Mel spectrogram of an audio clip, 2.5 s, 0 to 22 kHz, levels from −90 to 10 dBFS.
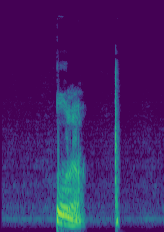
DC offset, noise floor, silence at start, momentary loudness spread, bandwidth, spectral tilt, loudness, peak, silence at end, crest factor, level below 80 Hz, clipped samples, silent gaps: under 0.1%; -57 dBFS; 0.85 s; 13 LU; 7.6 kHz; -7.5 dB/octave; -16 LUFS; -2 dBFS; 0.7 s; 16 dB; -54 dBFS; under 0.1%; none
